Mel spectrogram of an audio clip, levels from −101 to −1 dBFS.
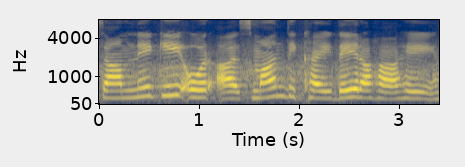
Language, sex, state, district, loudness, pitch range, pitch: Hindi, female, Madhya Pradesh, Dhar, -12 LUFS, 245-280 Hz, 260 Hz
